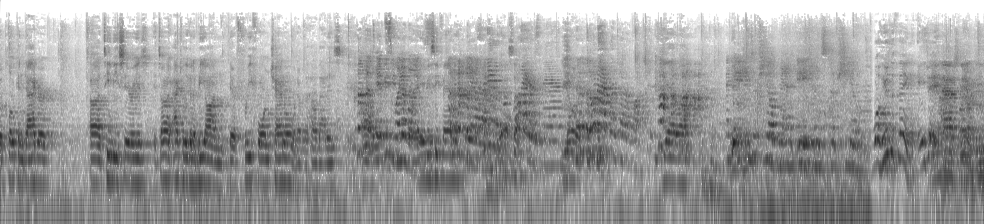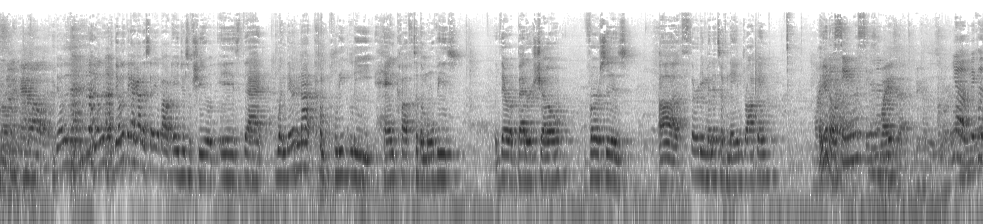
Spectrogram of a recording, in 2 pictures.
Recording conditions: live audience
